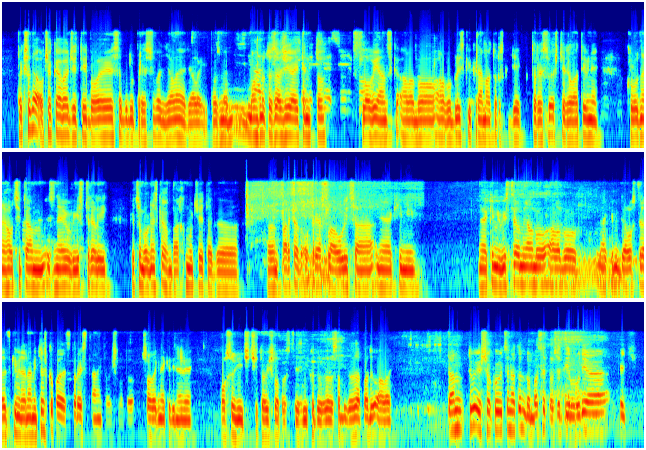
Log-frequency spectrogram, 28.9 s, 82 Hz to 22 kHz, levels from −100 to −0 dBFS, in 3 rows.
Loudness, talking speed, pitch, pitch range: -19 LUFS, 180 wpm, 125 Hz, 120-135 Hz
